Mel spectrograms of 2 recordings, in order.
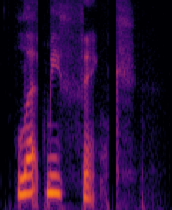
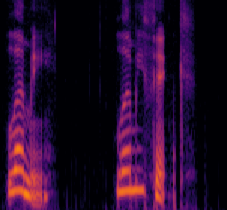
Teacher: native speakers rarely enunciate the T in let and the M in me separately. It blends together into a soft, casual sound.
